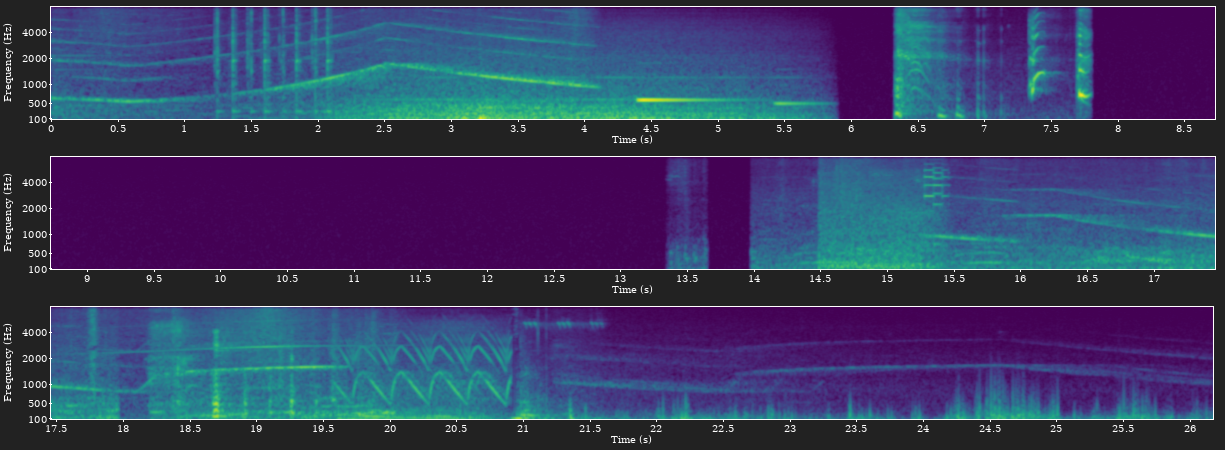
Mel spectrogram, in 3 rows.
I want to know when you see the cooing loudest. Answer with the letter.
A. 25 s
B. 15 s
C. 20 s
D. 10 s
C.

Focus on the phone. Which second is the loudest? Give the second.
15 s.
